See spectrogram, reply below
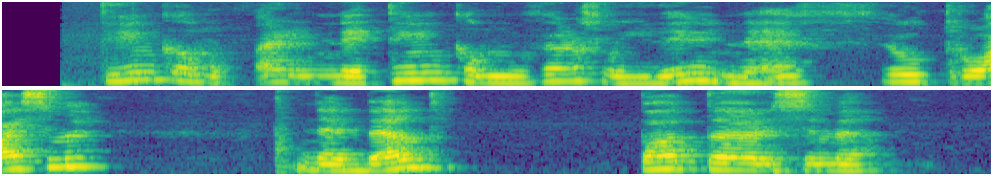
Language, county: Lithuanian, Klaipėda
